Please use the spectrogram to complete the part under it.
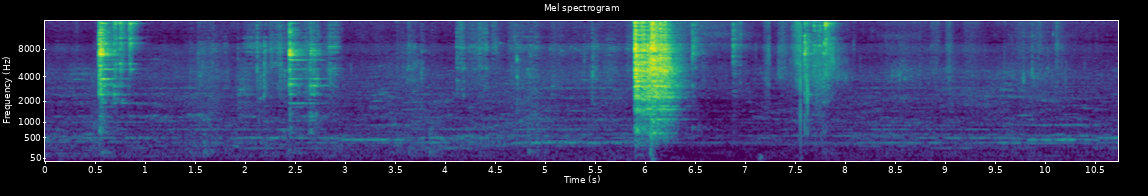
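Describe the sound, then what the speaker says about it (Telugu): Cauliflower pieces for gobi 65 tossed and mixed in a bowl, with scattered clinks and scrapes of a utensil against the dish and one louder rattling burst midway, close and otherwise quiet. "ఈ ముక్కలు కూడా దీంట్లో వేసి కలిపేసుకోవాలండి, మొత్తం పట్టిలాగా."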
